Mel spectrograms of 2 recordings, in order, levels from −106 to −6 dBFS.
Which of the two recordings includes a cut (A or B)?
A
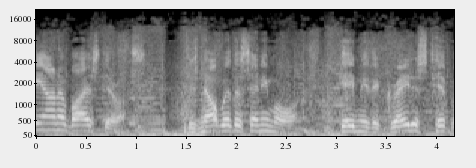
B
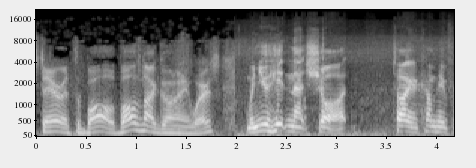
B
